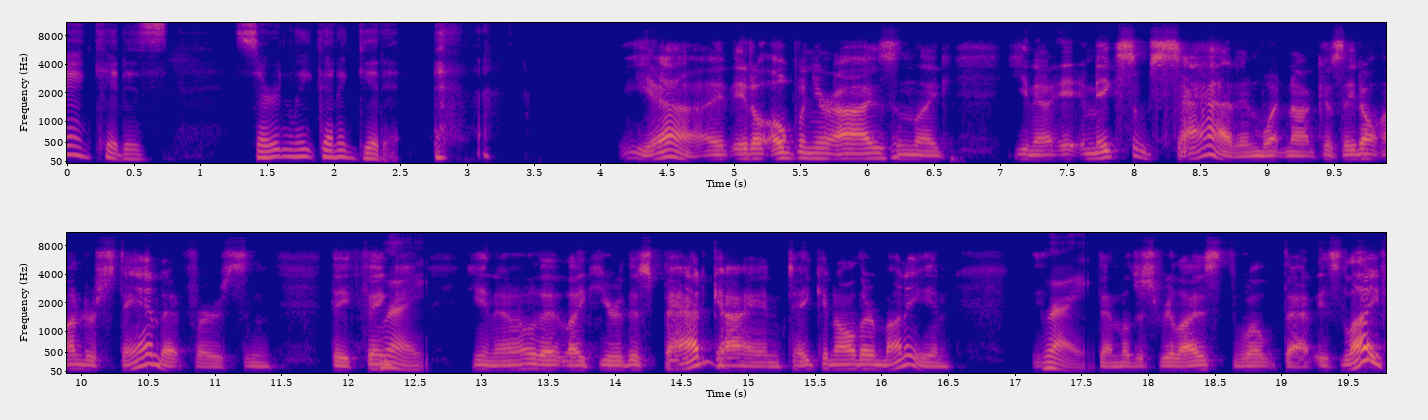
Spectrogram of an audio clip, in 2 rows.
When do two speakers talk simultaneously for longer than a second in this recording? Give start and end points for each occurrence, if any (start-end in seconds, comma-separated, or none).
none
